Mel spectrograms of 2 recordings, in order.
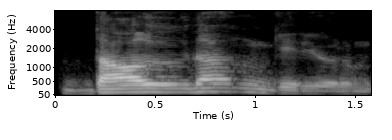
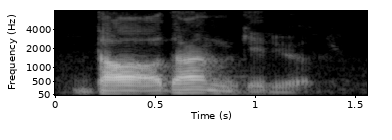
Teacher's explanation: Kendinden önce gelen ünlü uzatıyoruz · hece sonunda ya da kelime sonundaysa yumuşak G'den önce gelen ünlü uzatılıyor.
